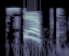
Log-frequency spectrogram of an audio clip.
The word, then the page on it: skipped: British English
